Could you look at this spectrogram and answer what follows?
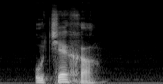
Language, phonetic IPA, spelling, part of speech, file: Polish, [uˈt͡ɕɛxa], uciecha, noun, Pl-uciecha.ogg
